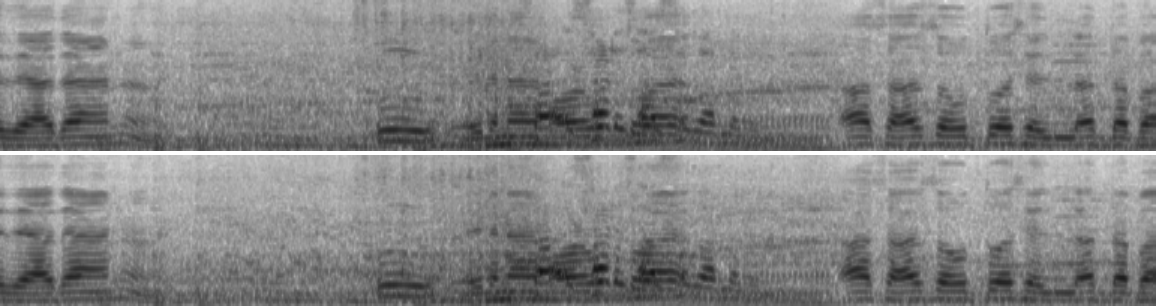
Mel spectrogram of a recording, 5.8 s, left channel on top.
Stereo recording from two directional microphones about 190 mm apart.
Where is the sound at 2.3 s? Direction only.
Centre (ahead or behind).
